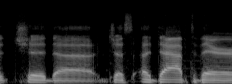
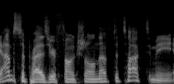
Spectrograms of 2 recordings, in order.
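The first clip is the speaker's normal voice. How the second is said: normal talking voice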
